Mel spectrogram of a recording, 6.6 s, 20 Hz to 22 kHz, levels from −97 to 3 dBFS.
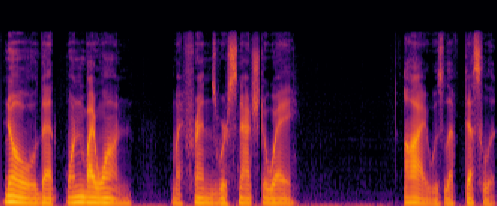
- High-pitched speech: No, very low, 90 Hz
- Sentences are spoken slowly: Yes, slow, 125 wpm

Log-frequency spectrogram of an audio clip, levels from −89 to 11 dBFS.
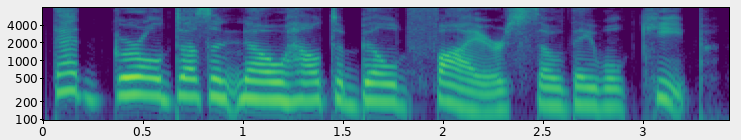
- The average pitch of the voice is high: Yes, high, 200 Hz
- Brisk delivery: Yes, fast, 210 wpm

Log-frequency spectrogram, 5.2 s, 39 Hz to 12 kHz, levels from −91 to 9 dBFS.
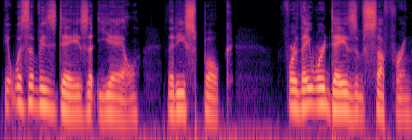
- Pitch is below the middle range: Yes, low, 130 Hz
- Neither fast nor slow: Yes, average, 185 wpm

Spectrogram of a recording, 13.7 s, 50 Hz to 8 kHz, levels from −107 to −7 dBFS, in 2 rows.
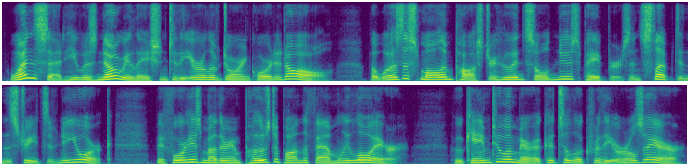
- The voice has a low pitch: No, high, 195 Hz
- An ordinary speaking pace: No, fast, 210 wpm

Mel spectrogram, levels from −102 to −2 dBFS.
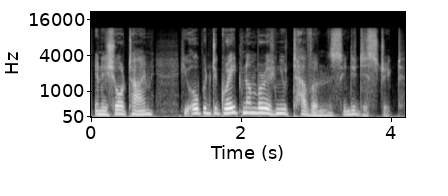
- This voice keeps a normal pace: No, fast, 215 wpm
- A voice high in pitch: No, low, 135 Hz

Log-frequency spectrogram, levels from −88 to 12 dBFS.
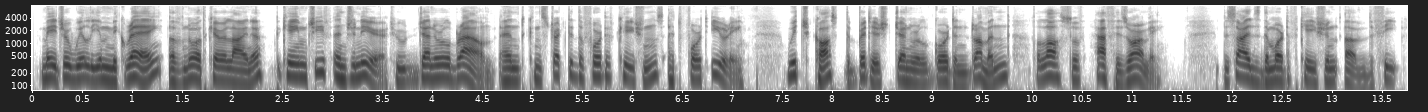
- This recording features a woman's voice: No, male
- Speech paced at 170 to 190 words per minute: No, average, 160 wpm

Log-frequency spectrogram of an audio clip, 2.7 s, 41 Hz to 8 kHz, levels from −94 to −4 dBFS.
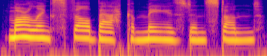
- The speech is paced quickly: No, slow, 135 wpm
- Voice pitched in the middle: No, high, 205 Hz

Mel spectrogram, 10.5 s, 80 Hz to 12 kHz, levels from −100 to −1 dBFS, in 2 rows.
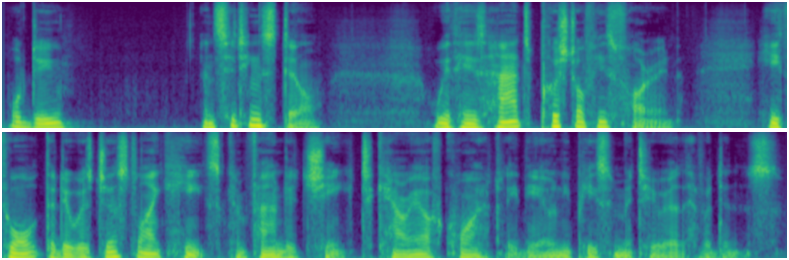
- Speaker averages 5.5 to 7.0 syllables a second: Yes, 5.6 syllables/s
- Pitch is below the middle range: Yes, very low, 95 Hz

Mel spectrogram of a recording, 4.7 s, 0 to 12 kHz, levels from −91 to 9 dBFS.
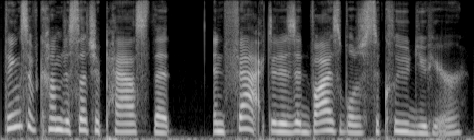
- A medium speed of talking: No, fast, 215 wpm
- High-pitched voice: Yes, high, 220 Hz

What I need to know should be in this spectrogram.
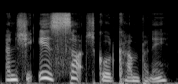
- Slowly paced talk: No, average, 200 wpm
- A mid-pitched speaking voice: No, high, 200 Hz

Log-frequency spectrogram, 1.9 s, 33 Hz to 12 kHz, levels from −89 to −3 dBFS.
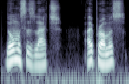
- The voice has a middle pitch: Yes, medium, 150 Hz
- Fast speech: No, average, 155 wpm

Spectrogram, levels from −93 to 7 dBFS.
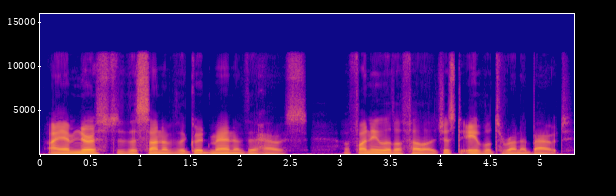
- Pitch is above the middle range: No, low, 110 Hz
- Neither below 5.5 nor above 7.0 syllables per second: Yes, 6.0 syllables/s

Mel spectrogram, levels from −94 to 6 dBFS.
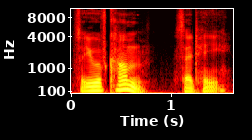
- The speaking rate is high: Yes, fast, 220 wpm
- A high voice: No, low, 115 Hz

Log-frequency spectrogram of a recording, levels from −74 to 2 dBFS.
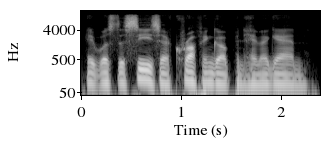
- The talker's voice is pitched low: Yes, very low, 95 Hz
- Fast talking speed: Yes, fast, 225 wpm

